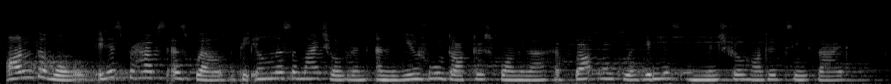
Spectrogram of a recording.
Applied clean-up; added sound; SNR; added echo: neural separator model SepFormer DNS4.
